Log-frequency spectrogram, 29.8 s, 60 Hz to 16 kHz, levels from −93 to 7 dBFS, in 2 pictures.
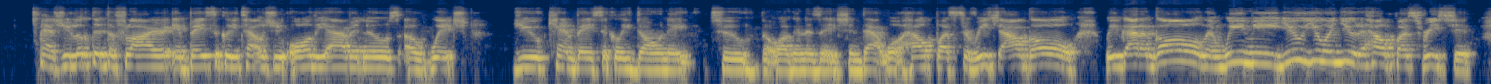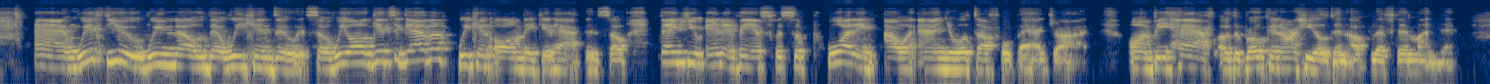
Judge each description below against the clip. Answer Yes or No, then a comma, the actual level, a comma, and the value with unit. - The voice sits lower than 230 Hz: Yes, high, 190 Hz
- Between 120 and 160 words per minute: No, average, 180 wpm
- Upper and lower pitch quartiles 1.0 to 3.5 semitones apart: No, average, 5.3 semitones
